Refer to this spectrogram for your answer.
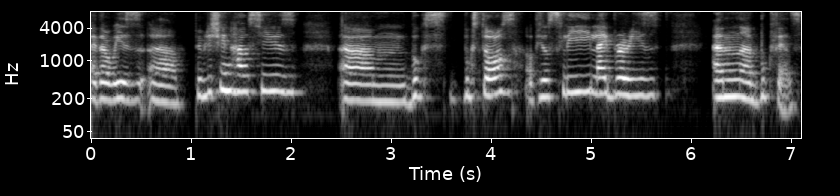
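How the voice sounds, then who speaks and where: In a French accent, a woman talks at a fairly slow pace against a quiet background. Her pitch is fairly high, with ordinary pitch variation. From France. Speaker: climate consultant. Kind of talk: conference presentation. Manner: halting.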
